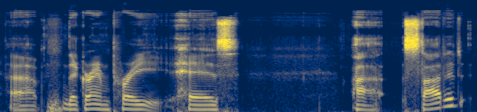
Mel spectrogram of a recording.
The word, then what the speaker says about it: Grand Prix: Like I said in the previous videos, this Grand Prix, I may have been pronouncing it wrong as pricks before. The Grand Prix has started.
